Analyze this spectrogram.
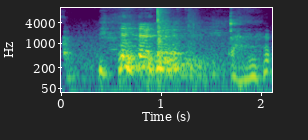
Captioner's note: laughter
